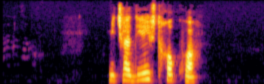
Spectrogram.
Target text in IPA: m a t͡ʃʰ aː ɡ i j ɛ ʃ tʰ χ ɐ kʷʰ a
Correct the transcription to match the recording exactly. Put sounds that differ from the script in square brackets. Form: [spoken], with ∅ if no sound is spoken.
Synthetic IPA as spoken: m [i] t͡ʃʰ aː [d] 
